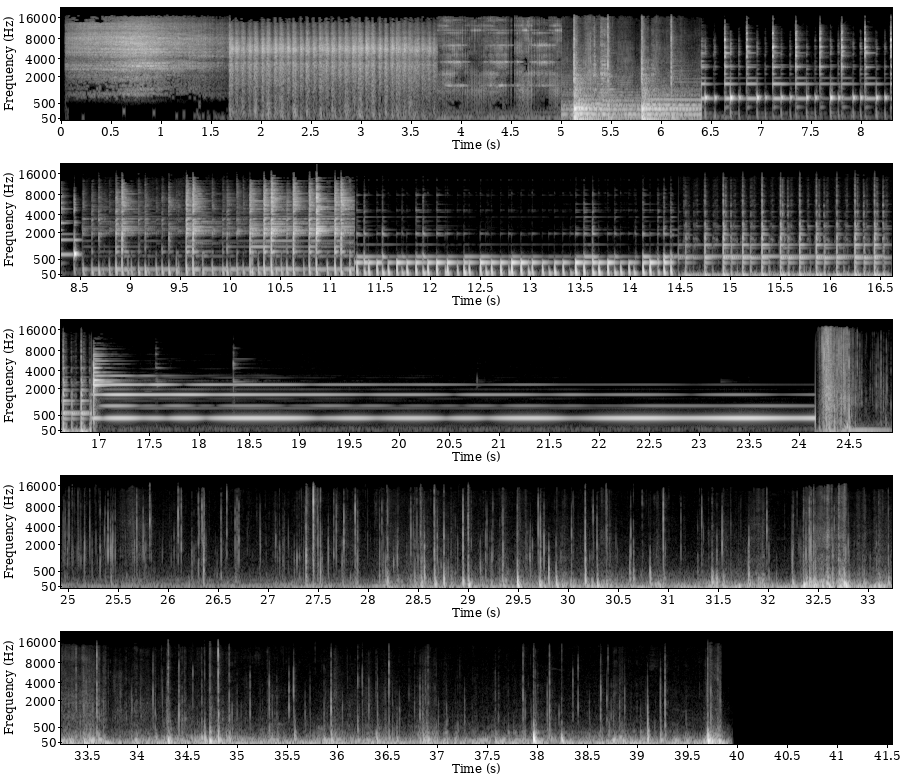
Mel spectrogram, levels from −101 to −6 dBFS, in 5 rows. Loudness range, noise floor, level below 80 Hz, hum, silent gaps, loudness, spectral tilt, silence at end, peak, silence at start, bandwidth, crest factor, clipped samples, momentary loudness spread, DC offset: 14 LU; -53 dBFS; -40 dBFS; none; none; -27 LUFS; -3 dB/octave; 1.6 s; 0 dBFS; 0.05 s; 17 kHz; 30 dB; under 0.1%; 22 LU; under 0.1%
